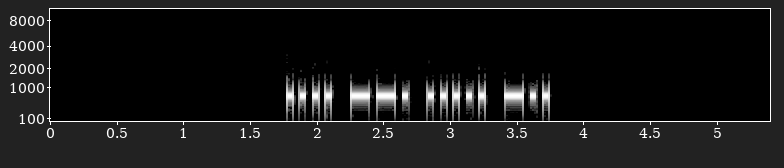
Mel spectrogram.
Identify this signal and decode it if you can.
Morse code, heard as a keyed tone, about 25 wpm, 700 Hz. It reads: HG5D
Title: DXCC-100 Call Signs - 4 Characters - Repeated 3x - 25wpm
